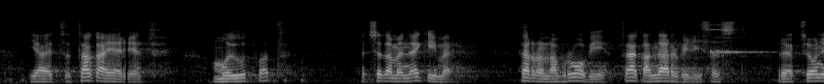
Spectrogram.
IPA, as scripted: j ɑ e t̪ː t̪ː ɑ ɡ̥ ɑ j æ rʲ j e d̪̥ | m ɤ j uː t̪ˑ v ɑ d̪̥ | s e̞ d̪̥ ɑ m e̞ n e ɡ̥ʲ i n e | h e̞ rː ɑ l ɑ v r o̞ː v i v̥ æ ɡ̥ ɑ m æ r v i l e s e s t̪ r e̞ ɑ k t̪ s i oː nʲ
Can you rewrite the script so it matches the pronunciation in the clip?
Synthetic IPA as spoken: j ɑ e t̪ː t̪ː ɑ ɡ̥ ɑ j æ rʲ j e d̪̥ | m ɤ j u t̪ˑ v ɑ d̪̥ | s e̞ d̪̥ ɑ m e̞ n æ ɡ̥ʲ i m e | h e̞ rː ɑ l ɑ v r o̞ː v i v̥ æ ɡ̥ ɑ n æ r v i l i s e s t̪ r e̞ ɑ k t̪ s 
